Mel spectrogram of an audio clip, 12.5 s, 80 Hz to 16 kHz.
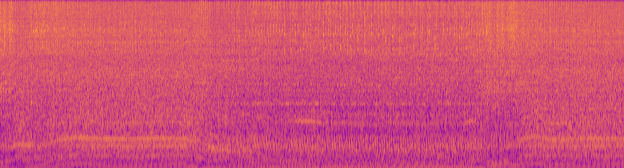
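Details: John Deere 318 small petrol twin after engine reinstall with a reworked manifold replacing the surging one, new plugs, wires and oil, shrouds off; revs up and drops back to a steady idle without surging, running good.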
